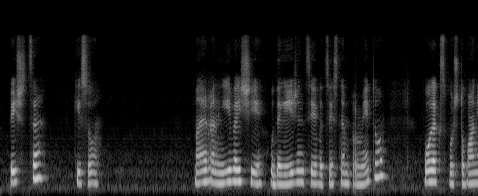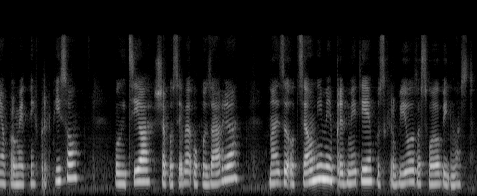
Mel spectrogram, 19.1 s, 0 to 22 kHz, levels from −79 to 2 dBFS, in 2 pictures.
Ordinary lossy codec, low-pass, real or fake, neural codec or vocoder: none; none; fake; codec, 24 kHz, 1.2 kbps, DualCodec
